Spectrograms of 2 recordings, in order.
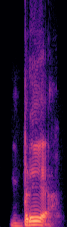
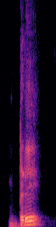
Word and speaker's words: brea: Brea, ¿no? Brea. Se separa la E de la A, ¿no? Tenemos hiato también, grave terminada en vocal.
